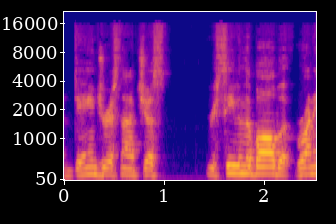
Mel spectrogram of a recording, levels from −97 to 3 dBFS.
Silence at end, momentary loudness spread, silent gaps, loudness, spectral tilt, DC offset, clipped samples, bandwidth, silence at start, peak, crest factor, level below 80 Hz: 0 s; 17 LU; none; -19 LUFS; -5.5 dB/octave; under 0.1%; under 0.1%; 16.5 kHz; 0 s; -2 dBFS; 18 dB; -58 dBFS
